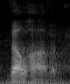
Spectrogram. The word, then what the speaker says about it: Welhaven: god rest her soul she would actually say my name life velhavan which is very you know very norwegian very nordic and so so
